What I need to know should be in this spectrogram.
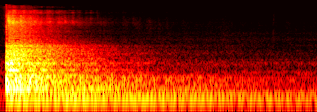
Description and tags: Metal Drum Hit
Hit a metal gas tank inside a shop.
Hit, Metal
